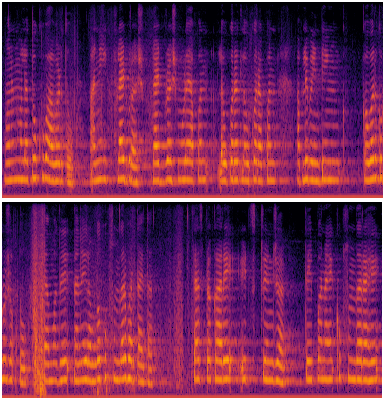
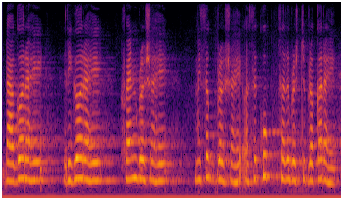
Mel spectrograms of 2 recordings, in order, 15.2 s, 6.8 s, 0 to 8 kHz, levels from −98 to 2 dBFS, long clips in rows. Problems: background sounds at intervals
